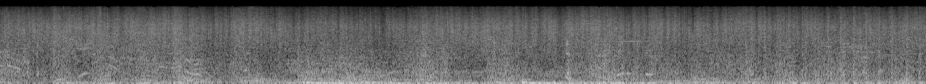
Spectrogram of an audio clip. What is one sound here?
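Gunfire rattles and booms in a video game.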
